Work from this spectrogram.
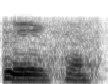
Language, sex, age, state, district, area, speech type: Urdu, female, 60+, Bihar, Gaya, urban, conversation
